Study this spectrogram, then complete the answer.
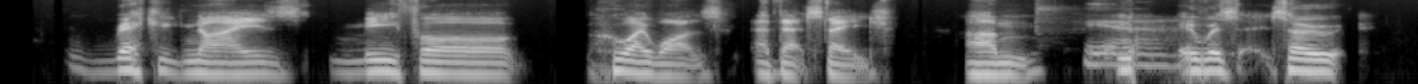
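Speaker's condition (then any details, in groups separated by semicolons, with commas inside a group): Cleft lip and palate; lip unjoined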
